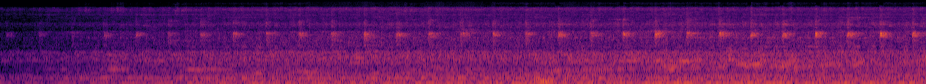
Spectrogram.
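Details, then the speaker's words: Hemi engine idling with coils installed: sharp, regular light tick about three times a second over the engine, heard on both sides; a top-end tick, exact source unconfirmed. "Sounds like it's on this side too. Probably live with it if that one wasn't clanking so bad."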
